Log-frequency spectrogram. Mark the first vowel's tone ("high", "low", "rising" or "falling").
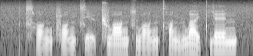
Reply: rising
